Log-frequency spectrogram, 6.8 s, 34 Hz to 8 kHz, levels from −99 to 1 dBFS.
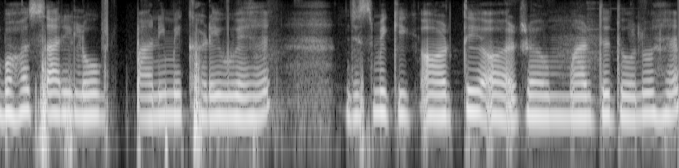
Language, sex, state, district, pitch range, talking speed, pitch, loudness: Hindi, female, Bihar, Sitamarhi, 180-195 Hz, 140 wpm, 185 Hz, -16 LUFS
